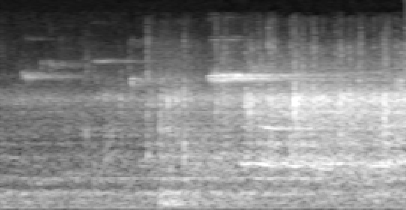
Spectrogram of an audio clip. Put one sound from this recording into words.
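A crowd cheers in an echoing gym.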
